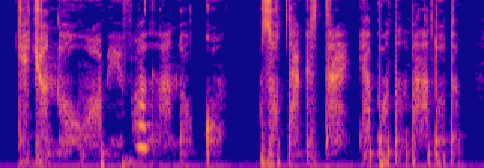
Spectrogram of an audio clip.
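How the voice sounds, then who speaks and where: Background noise is clearly audible. A woman whispers at a moderate pace. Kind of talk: sleep story, whispered storytelling. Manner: whispered, soft.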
